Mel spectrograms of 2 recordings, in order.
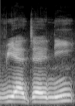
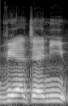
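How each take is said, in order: Both takes have the same delivery.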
